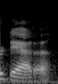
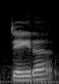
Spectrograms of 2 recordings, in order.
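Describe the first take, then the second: First: "data" said "DAT-uh". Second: "data" said "DAY-tuh". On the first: Giving the second option, "data" as "DAT-uh". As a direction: say "data" with the vowel of cat. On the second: Reading a word list, "data" as "DAY-tuh". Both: Shown as a demonstration.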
